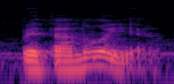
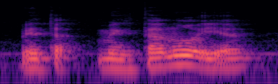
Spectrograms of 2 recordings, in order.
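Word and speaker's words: μετάνοια: expresa la renovación de nuestra mente es pronunciada pronunciada metanoia metanoia significa un cambio de manera de pensar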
